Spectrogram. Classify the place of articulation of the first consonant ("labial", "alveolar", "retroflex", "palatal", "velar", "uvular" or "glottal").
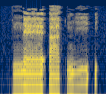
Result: alveolar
